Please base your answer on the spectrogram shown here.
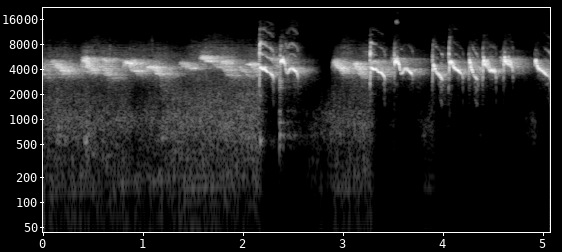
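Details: Caged oriental white-eye in build-up form singing 'buka' style: first a run of soft high warbles, then sharp, rapid sweeping chirps strung into lively phrases, separated by a short silence.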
